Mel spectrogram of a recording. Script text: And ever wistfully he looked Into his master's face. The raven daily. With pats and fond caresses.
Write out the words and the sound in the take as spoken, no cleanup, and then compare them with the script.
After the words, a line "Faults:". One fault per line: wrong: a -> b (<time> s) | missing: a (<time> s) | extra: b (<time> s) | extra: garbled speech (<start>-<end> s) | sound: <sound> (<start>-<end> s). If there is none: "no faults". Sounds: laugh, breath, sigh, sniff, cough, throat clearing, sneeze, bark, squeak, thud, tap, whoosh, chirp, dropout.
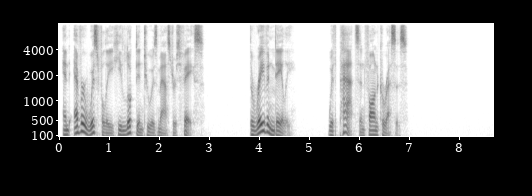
And ever wistfully he looked Into his master's face. The raven daily. With pats and fond caresses.
Faults:
no faults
